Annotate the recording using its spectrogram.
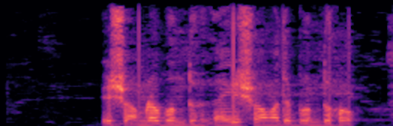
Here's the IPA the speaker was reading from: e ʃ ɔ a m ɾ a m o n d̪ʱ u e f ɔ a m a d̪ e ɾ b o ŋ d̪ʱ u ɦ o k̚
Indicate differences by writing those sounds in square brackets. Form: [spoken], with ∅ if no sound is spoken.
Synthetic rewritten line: e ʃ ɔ a m ɾ a [b] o n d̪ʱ u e [ʃ] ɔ a m a d̪ e ɾ b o [n] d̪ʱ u ɦ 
